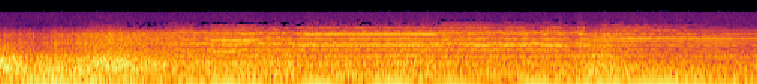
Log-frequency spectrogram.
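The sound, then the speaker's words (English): A loud, continuous roar of an avalanche of snow and ice, loosened from the ridge above by shots, rumbling down toward the valley, deep and thunderous, sustained at full force for about ten seconds with no voices. “It must have been the shots that loosened the snow and ice on the ridge above. I heard the sound, and I ran.”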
